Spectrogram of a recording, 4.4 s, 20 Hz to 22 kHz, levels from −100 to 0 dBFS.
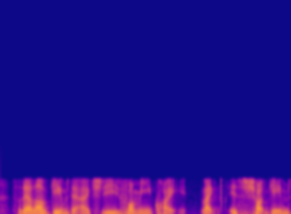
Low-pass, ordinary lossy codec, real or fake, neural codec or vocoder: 3.6 kHz; none; real; none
